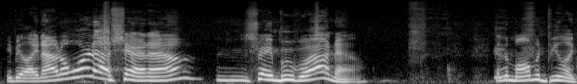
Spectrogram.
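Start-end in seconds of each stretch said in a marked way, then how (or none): 0.4-3.7 higher, louder imitation of a Cajun dad. Dad reassuring mom in Cajun, higher, louder Cajun imitation. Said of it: "he had a very funny way of talking".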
